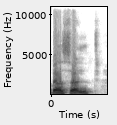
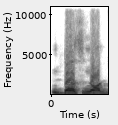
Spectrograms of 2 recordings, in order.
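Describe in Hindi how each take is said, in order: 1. इसे एक संकुचित शब्द की तरह बोला जाता है। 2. इसे दो अलग-अलग पूरे शब्दों की तरह बोला जाता है। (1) "डस नॉट को आप डजंट पढ़ेंगे" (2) "डस नॉट को आप डजंट पढ़ेंगे"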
